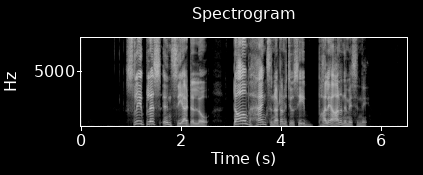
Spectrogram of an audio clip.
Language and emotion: Telugu, happy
